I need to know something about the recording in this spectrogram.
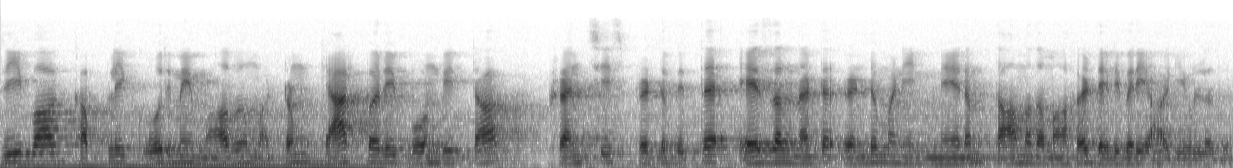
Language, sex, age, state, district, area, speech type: Tamil, male, 18-30, Tamil Nadu, Pudukkottai, rural, read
